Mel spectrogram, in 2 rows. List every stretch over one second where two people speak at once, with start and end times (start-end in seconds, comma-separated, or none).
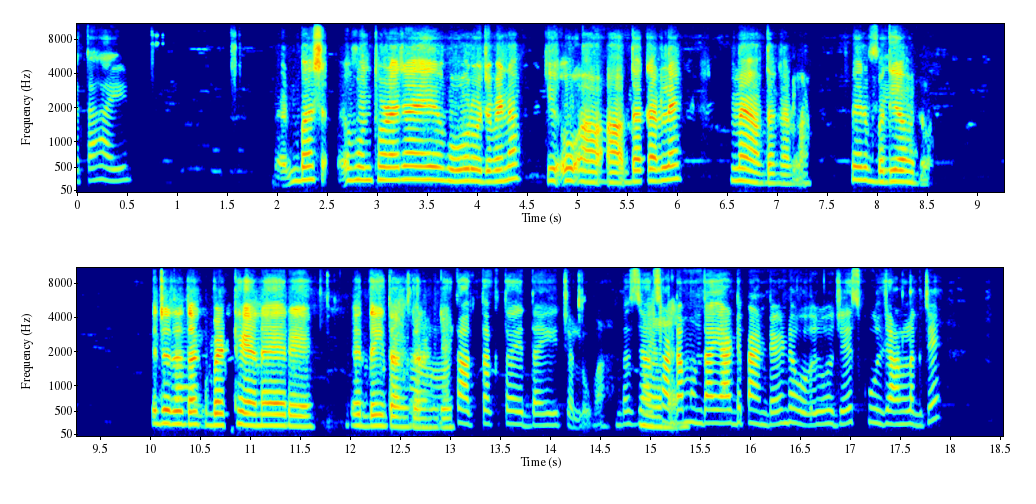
none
